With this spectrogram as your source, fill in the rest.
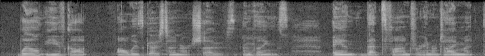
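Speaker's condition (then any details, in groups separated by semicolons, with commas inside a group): Cerebral palsy, mild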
